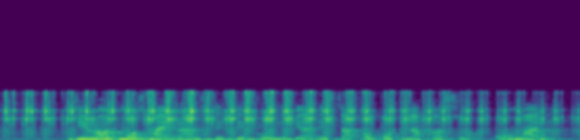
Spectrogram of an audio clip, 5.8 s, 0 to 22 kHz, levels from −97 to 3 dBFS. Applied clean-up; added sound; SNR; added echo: none; Glass; 1 dB; none.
